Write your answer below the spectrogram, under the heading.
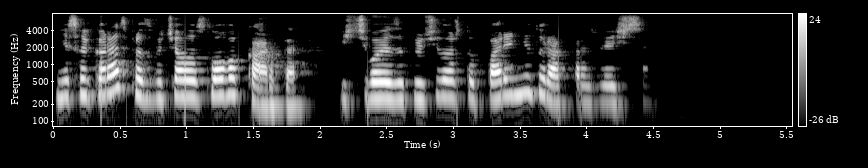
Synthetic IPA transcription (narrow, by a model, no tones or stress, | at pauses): nʲeskəlʲkəɾaspɾəzvʊt͡ɕalˠəslˠo̞vəkart̪ə | ɪsʲt͡ɕɪvo̞jazəklʲʉt͡ɕilˠəʂt̪opaɾʲɪnʲːɪd̪ʊɾak̚pəɾɐzvlʲeɕsʲə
